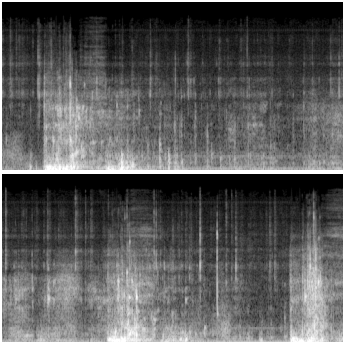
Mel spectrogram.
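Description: Underwater, a scuba diver's exhaled breath bubbles out of the regulator in loud bursts: about a second in, near seven seconds, and again near the end. Between the bursts there is a steady low hum and scattered faint clicks.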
